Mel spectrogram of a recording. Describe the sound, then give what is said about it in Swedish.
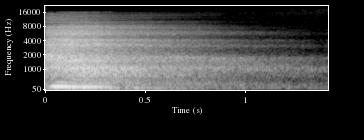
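A single deep exhale through the mouth, breathy, starting with a faint voiced sigh and trailing off gradually into quiet over about a second and a half. “djupt andetag och andas ut genom munnen.”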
